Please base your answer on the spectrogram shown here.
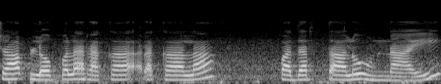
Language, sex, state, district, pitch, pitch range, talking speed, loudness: Telugu, female, Telangana, Mahabubabad, 220 Hz, 215-245 Hz, 80 wpm, -14 LUFS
